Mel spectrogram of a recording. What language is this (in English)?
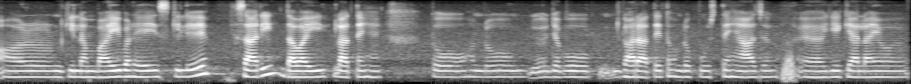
Hindi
